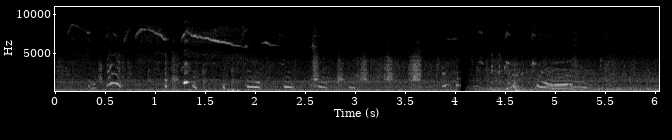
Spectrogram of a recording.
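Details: Poodles crying after their owner left them: high, bending whimpers and yips repeat over six seconds, arching and sliding, with a brief silent break near the fourth second and soft speech in the background.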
